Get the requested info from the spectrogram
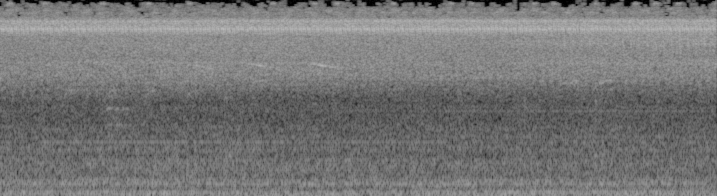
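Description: Steady, unbroken high-pitched chorus of insects, crickets or the like, over a low, even background rumble.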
